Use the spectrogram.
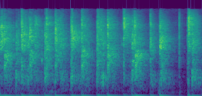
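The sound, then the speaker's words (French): A small group of guests clapping in a radio studio. The hand claps are thin and brisk, forming a quick, slightly uneven patter with no voices. “Alors ils peuvent applaudir les invités qui sont à ma gauche.”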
